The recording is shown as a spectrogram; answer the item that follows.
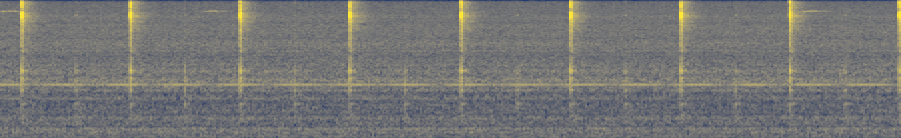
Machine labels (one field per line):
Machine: valve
